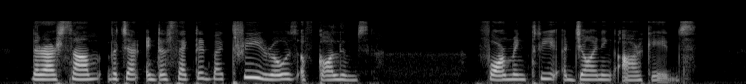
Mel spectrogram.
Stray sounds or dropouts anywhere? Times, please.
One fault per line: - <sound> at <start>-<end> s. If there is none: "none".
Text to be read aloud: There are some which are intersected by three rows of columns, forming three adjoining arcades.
none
